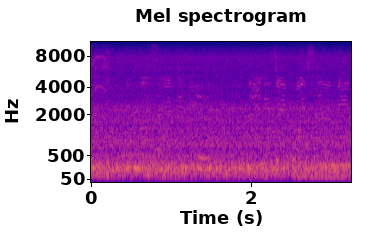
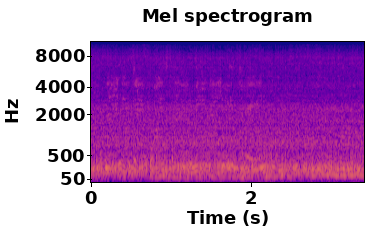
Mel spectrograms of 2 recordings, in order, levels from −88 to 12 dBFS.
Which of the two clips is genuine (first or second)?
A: first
